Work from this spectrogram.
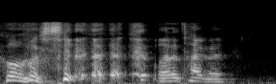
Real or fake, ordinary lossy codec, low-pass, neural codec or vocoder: fake; none; 7.2 kHz; codec, 16 kHz, 4 kbps, FreqCodec, smaller model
